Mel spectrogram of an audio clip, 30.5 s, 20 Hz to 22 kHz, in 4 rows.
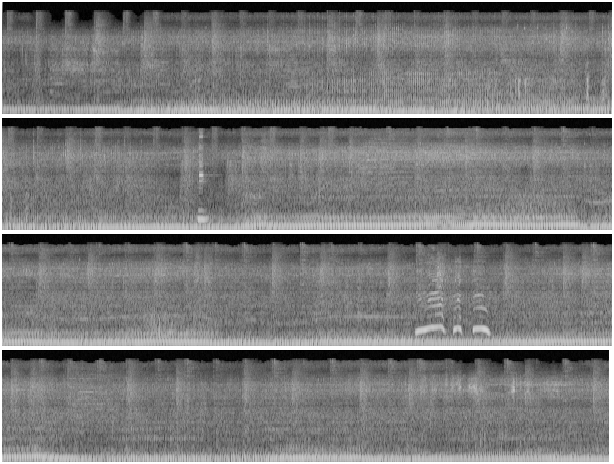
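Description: Yamaha Virago 250's V-twin engine running under load up a dirt hill, its revs rising and falling again and again as the throttle is worked through the climb and bends.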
